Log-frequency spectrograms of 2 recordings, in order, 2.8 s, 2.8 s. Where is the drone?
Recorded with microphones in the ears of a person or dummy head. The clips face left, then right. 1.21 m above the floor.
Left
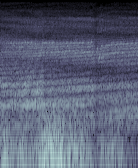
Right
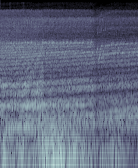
50° right (ahead or behind); by 2.8 s 25° right (ahead or behind).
